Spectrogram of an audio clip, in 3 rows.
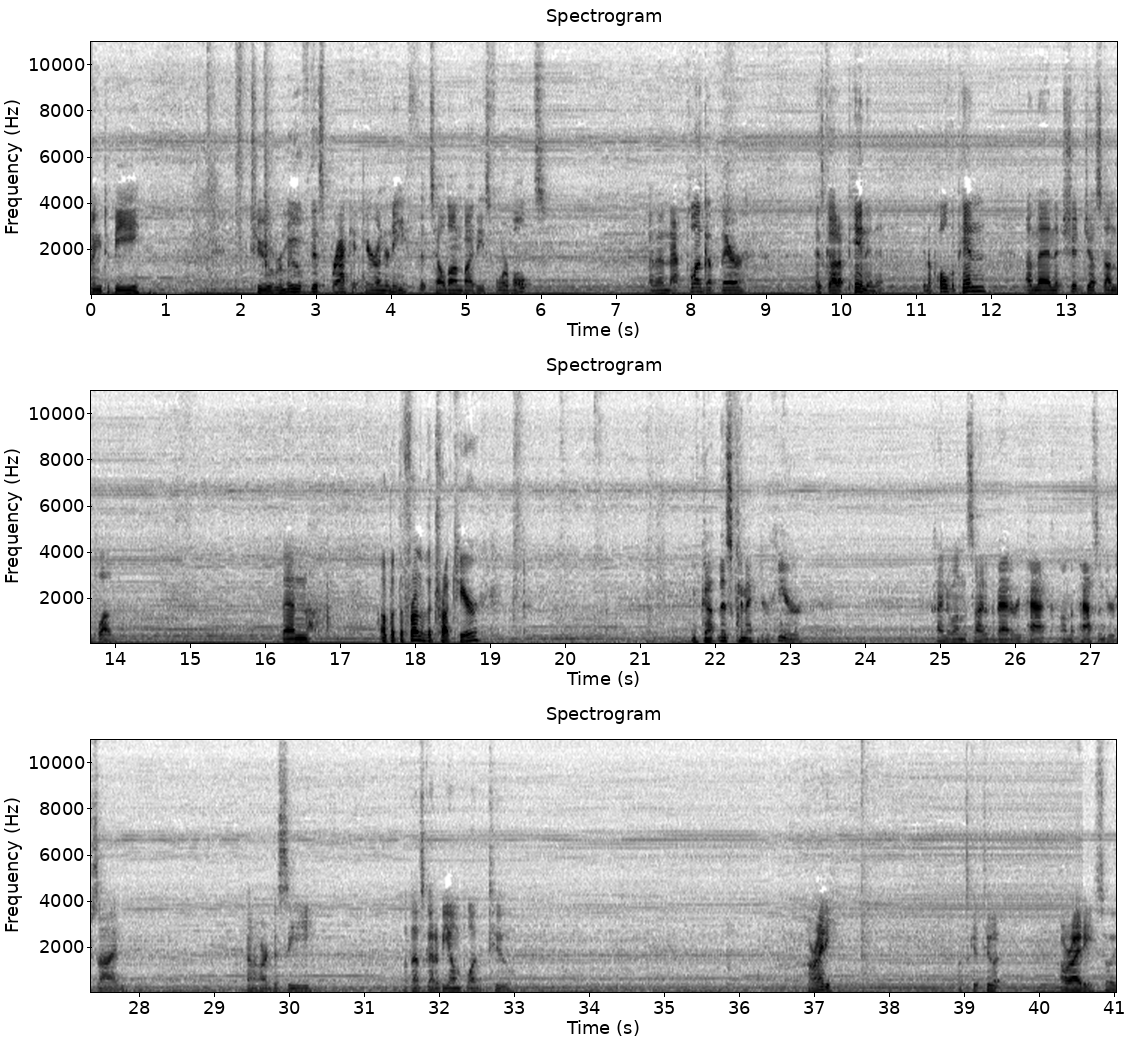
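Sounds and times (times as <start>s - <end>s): faint constant tones: 0.0s - 41.0s
low electrical hum: 0.0s - 41.0s.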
